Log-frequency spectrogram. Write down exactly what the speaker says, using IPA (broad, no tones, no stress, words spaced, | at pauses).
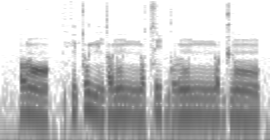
lɔ̃ | fʲõtumʲõ ɡɐʊ̯ɾũnːo t͡siɡu lũnːo d͡ʒõ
